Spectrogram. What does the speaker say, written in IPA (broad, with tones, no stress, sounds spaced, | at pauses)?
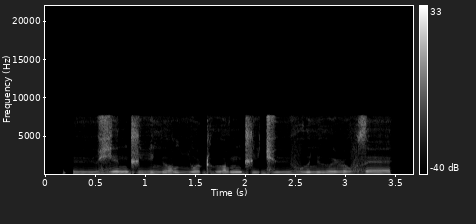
ʔ yː˧˩˧ ʑ e˧˥˧ n d͡ʒ iː˥ lʲ ʊ˧˩˧ lˠ ʎ o˦˨ ɖʱ ɯ˧˩˧ lˠ n d͡ʒ i˧˩˧ d͡ʑ yː˨˦ v ɯ˨˦ lʲ ɯː˧˩˧ ɭ ʊ˨˦ v z ɛ˦˨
